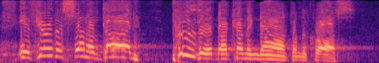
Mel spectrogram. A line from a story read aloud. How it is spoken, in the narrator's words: another shouted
